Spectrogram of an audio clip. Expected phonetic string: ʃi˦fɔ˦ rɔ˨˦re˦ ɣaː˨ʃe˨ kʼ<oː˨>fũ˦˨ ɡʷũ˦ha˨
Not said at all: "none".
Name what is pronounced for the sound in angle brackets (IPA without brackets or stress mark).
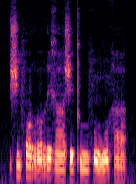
uː˨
